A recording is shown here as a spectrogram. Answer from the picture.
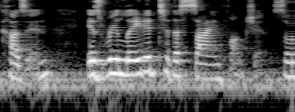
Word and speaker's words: sine: right so like for sine we use the abbreviation s i n so sine of an angle might look like that it's not pronounced sin it's bounce sine cosine we use cosine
